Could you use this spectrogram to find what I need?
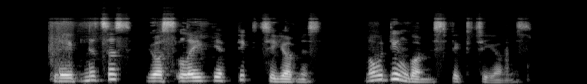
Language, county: Lithuanian, Alytus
